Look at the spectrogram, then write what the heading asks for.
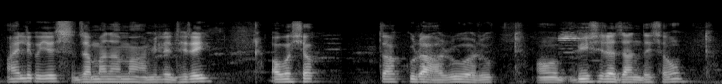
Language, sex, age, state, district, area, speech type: Nepali, male, 18-30, West Bengal, Kalimpong, rural, spontaneous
